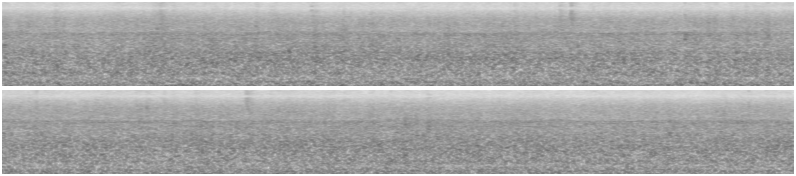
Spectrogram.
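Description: Train wheels roll and rattle along the track.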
